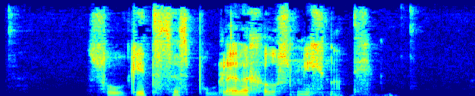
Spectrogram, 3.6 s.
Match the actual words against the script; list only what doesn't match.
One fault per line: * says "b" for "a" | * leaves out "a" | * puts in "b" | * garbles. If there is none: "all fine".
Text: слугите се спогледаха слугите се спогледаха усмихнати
* leaves out "слугите се спогледаха"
